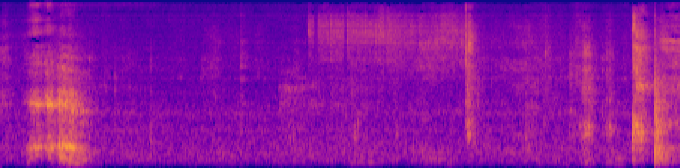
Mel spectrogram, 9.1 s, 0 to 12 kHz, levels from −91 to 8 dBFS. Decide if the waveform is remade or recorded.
remade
